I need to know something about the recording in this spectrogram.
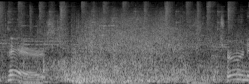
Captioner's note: wall crashing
